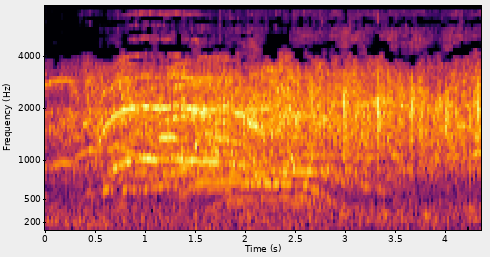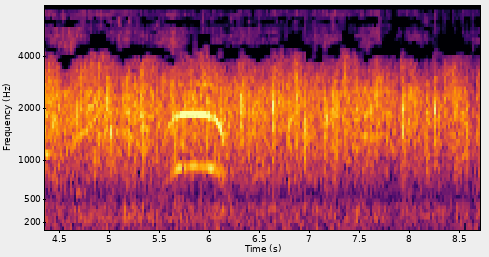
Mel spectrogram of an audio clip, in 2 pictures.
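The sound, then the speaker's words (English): An audience bursts into steady, loud applause mixed with whoops and cheers, the dense clapping holding for several seconds before easing slightly toward the end. “Now, I promise you that those who adhere to that point of view did not clap right then.”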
